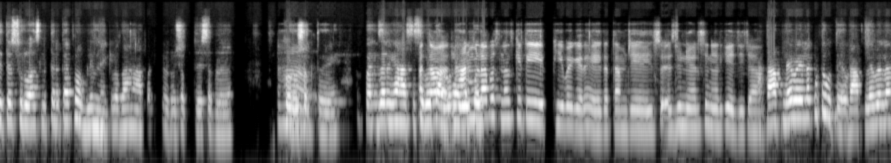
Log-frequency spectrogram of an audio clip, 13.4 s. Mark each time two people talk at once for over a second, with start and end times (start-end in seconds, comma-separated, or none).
none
